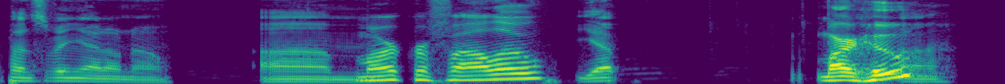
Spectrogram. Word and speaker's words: Ruffalo: It sounded like you said Farfalo for follow. Oh, no. I mean, it's spelled it's spelled like buffalo, but with an R at the front.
